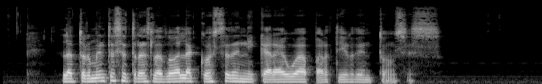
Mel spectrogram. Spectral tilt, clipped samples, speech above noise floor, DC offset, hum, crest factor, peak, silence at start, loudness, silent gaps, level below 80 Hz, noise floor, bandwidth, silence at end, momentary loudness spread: -5.5 dB/octave; under 0.1%; 42 dB; under 0.1%; none; 14 dB; -2 dBFS; 0.65 s; -15 LUFS; none; -48 dBFS; -57 dBFS; 16 kHz; 1.05 s; 10 LU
